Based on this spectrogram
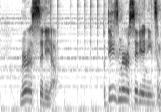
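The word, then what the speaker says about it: miracidia: baby blood flukes called, let's use the English pronunciation here, Myricidia.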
